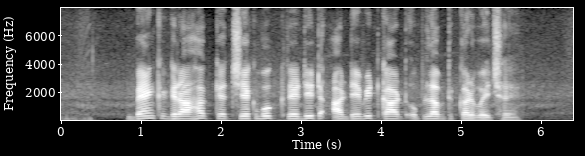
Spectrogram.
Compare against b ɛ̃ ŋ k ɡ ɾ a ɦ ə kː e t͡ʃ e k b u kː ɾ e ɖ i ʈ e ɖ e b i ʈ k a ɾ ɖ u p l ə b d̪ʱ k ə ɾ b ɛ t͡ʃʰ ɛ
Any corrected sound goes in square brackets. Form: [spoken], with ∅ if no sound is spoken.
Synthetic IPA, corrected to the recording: b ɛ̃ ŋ k ɡ ɾ a ɦ ə kː e t͡ʃ e k b u kː ɾ e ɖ i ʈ [a] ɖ e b i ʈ k a ɾ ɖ u p l ə b d̪ʱ k ə ɾ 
